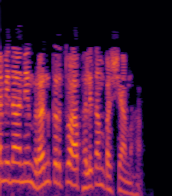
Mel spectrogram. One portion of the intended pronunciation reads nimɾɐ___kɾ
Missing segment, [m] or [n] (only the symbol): n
